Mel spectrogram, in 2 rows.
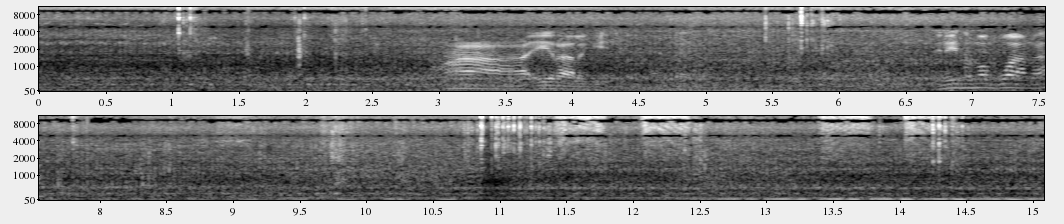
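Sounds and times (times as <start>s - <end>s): spray can hissing: 11.2s - 12.6s, 13.4s - 14.5s.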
